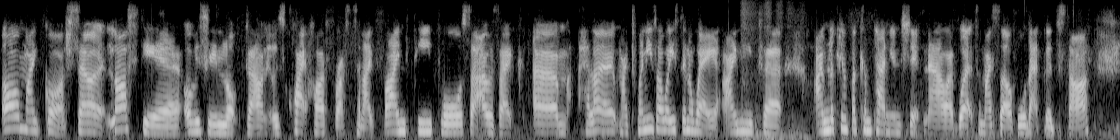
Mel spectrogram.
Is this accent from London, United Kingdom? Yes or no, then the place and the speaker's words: yes; London, United Kingdom; You know, like I'm from London.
